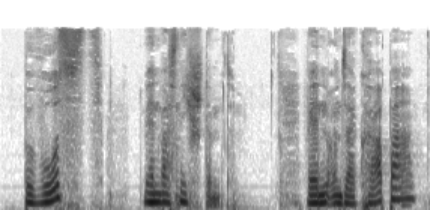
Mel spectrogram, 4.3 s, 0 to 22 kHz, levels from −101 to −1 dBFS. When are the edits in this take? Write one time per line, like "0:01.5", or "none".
none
